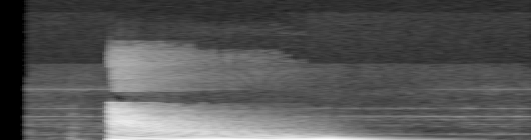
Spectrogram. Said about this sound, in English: So a major chord sounds like this.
